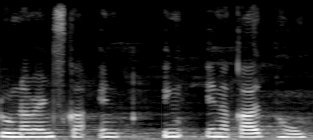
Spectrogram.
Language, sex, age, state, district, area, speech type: Urdu, female, 18-30, Delhi, North East Delhi, urban, spontaneous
